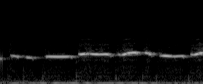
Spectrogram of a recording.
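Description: A person whistling into a microphone: one clear whistled tone held through, moving in small steps up and down in pitch like a slow tune.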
